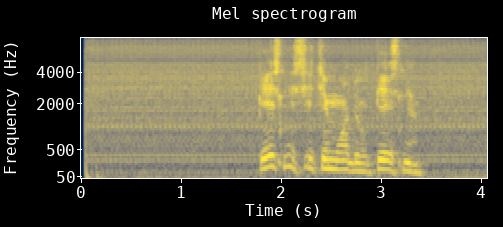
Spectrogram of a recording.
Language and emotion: Russian, neutral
